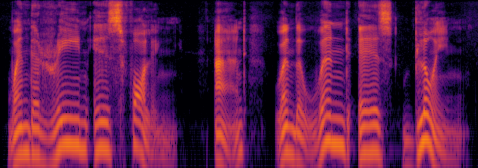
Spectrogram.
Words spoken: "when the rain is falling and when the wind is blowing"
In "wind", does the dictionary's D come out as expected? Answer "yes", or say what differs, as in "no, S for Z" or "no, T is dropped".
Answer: yes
